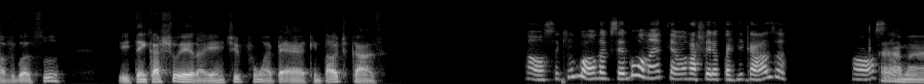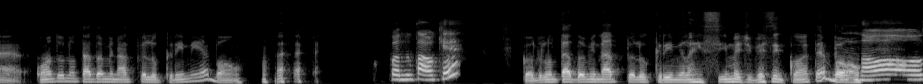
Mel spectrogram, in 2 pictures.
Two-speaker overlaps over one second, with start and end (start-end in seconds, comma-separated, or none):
none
